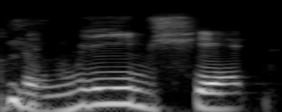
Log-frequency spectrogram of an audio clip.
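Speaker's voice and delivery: drawn-out, lightly put-on rapper voice; slowly, with a hint of impersonation. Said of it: "use my [name] voice".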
